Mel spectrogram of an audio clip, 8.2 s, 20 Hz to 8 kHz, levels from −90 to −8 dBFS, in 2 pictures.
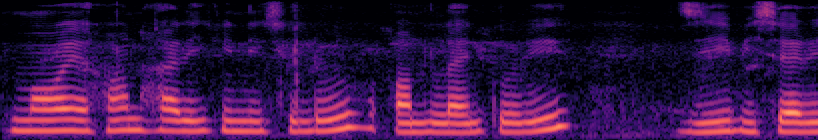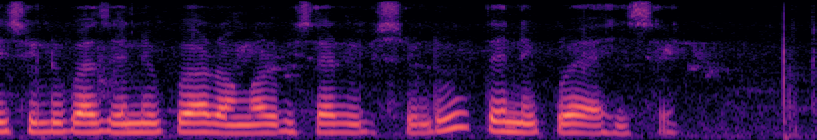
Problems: none marked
